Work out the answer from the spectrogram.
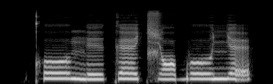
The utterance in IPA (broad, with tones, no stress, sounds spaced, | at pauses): kʰ o˦ ʊ̯ ŋ e˨ ɪ̯ k ɛ˦ t͡ɕ ɔ˨ b o˦ ʊ̯ ɲ ɛ̰˦˨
